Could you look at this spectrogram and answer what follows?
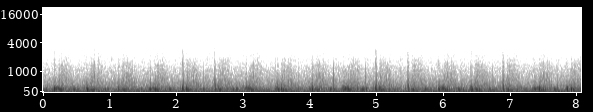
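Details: Womb-sound sleep aid for babies with white noise: steady soft low heartbeat thumps at about 125 a minute over a constant whooshing hum, as heard from inside the womb.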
